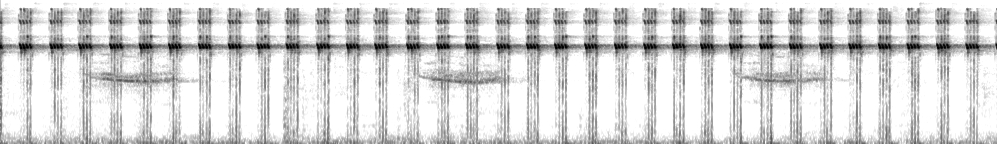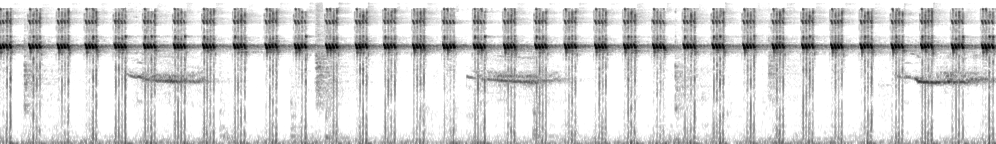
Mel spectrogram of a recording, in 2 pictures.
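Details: Cricket calling, a recording for teaching songbirds (masteran): a loud, piercing pulse train beating fast and regularly, accompanied by a quiet descending whistle about every two and a half seconds.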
